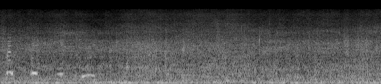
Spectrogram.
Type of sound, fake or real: fake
